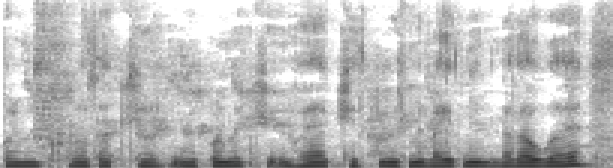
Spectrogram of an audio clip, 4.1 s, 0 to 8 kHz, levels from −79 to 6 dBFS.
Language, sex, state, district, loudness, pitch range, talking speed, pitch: Hindi, male, Jharkhand, Deoghar, -17 LUFS, 155-160 Hz, 205 wpm, 155 Hz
